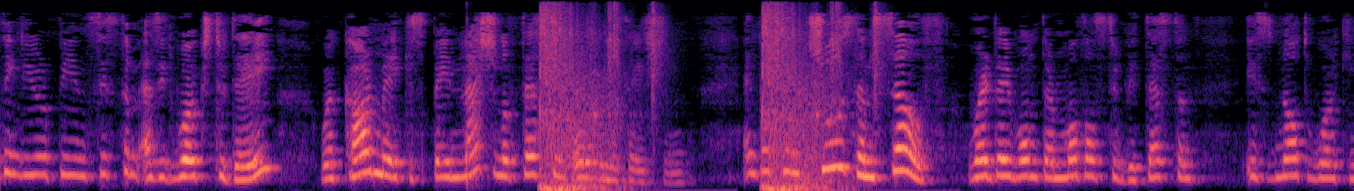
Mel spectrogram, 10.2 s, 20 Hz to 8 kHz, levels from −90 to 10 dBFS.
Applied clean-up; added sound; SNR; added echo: none; Gunshot, gunfire; 7 dB; reverberation time 0.3 s.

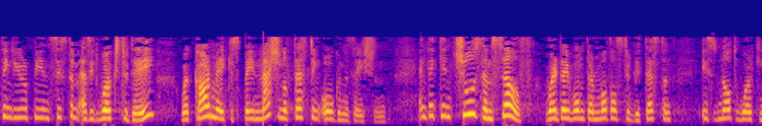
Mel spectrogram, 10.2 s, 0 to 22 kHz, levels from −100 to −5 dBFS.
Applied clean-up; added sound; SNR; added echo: none; none; none; none.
